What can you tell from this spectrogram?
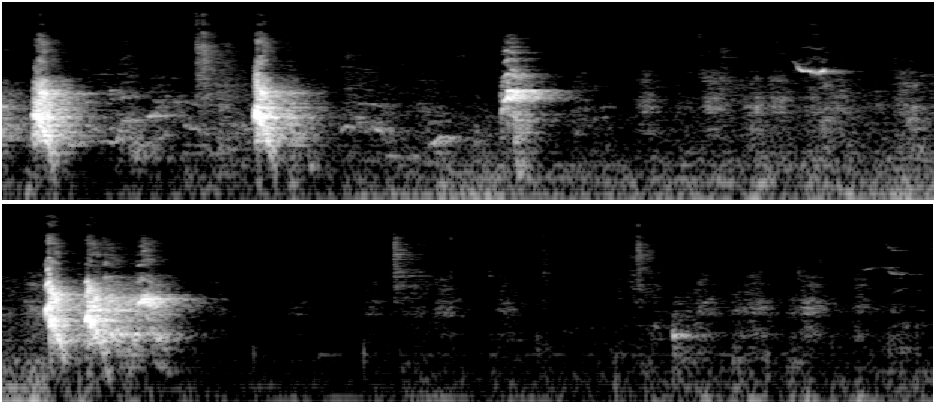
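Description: XL American bully dogs in kennel runs barking: a handful of loud single barks in the first four seconds, a longer double bark around eight seconds in, then only faint sounds.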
